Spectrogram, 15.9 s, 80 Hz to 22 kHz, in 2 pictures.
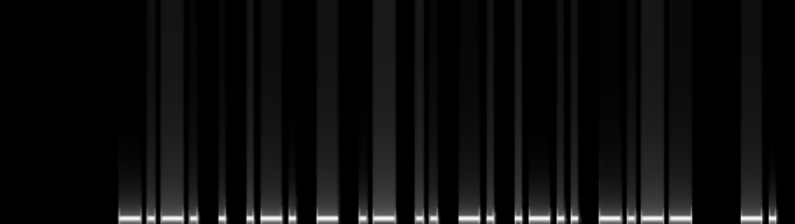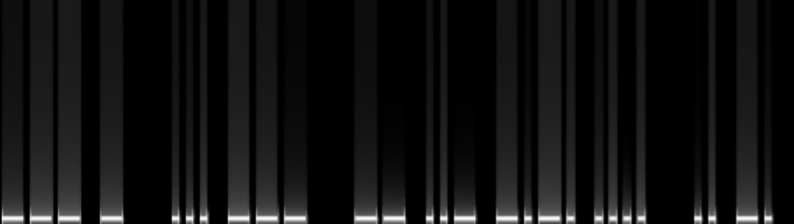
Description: Morse code, heard as a keyed tone, about 17 wpm, 700 Hz. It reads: CERTAINLY NOT SO MUCH IN
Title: Sentences from Top 1500 Words 17wpm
